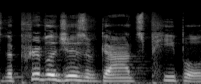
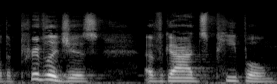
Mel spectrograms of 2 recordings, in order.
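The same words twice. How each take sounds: First: Said in the usual way. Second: The Privileges, of God's People, each part weighted with a pause; slow emphatic title. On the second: Shown as a demonstration. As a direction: repeat the title slowly, leaning on Privileges. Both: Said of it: "We've titled this message".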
